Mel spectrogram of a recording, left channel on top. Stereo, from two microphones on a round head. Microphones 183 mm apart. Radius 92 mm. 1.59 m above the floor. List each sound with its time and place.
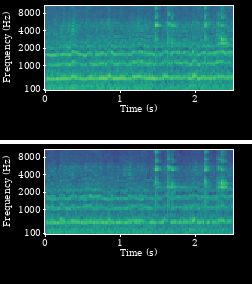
1.4 s a clink: 10° left (ahead or behind), 1.9 m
